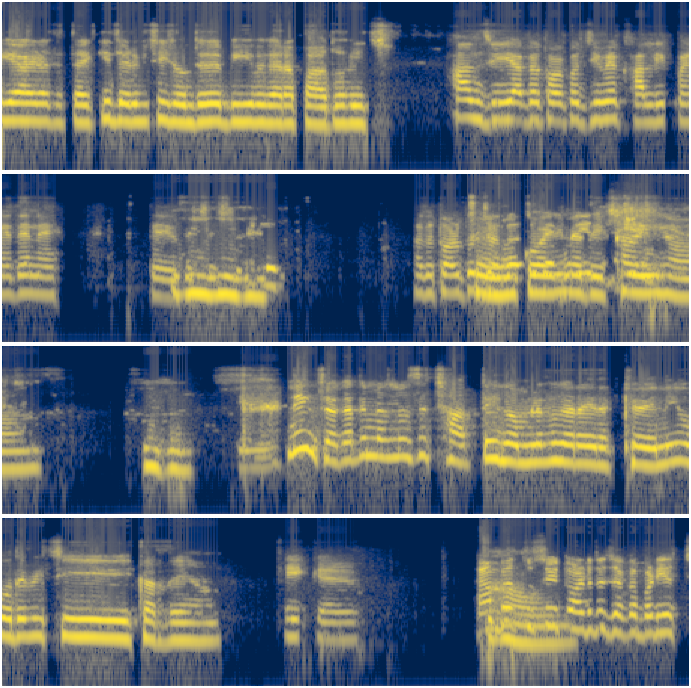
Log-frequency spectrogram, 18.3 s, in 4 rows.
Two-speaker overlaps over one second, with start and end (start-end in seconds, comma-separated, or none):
7.7-9.2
